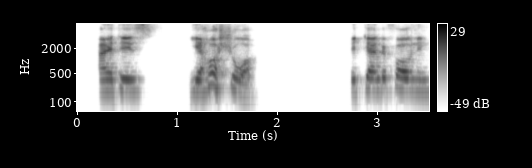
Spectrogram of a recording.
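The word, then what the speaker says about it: יהושע: name and this is the hebrew it is pronounced yahushua or there's a shortened form yeshua and that shortened form can be seen in nehemiah 8 verse 17.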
